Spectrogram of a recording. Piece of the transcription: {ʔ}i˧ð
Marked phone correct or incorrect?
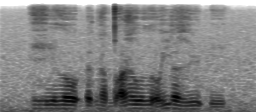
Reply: incorrect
